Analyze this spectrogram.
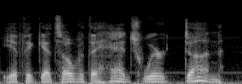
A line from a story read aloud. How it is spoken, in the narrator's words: said Summerlee, and his voice crackled into a nervous laugh as he spoke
